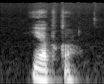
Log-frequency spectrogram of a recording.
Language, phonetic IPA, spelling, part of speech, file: Polish, [ˈjap.w̥kɔ], jabłko, noun, LL-Q809 (pol)-jabłko.wav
